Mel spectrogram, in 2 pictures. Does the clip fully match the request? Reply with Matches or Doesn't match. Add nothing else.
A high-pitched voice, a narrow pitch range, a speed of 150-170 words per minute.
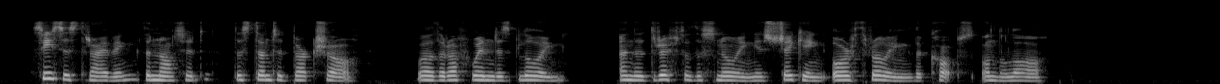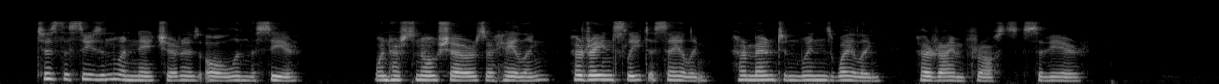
Doesn't match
